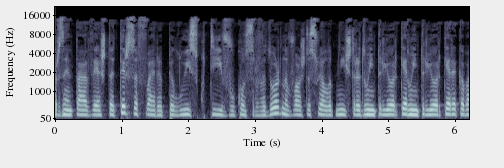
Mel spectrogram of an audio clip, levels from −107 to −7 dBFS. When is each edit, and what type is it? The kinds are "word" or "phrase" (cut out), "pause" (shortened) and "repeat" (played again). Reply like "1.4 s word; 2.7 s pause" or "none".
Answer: 4.2 s word; 5.3 s repeat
